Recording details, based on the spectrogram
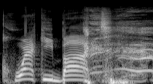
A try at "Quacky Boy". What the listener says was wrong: Boy, Quacky boy. It's an I there.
